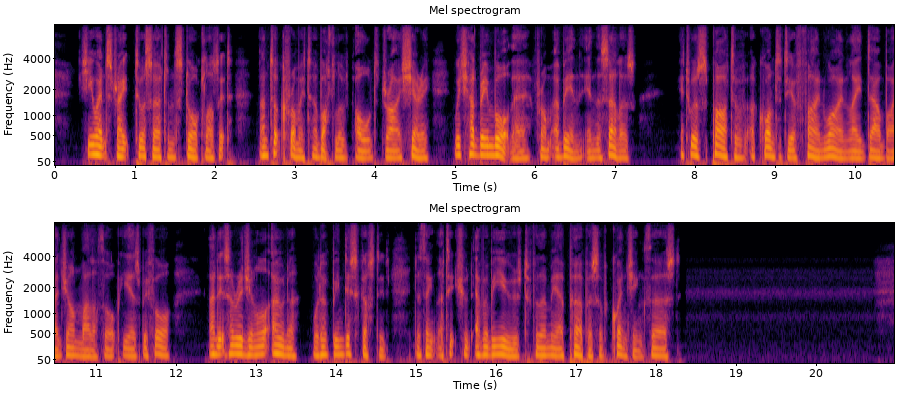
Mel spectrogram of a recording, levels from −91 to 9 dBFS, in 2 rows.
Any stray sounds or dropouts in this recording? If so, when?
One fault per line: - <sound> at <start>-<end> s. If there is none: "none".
none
